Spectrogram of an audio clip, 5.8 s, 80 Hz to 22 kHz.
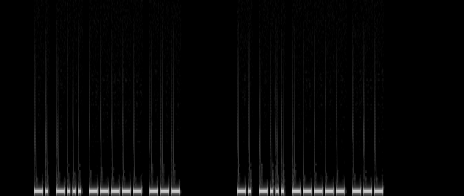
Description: Morse code, heard as a keyed tone, about 36 wpm, 700 Hz. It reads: NB0O NB0O
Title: USA Call Signs - 4 Characters - Repeated 2x - 35wpm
